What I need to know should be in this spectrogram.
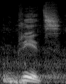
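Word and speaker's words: bridge: ডি এর পরে জি হয়েছে এর জন্য ডির উচ্চারণটা হয় নাই এরপরে ব্রিজ ব্রেড আমরা দেখি ব্রিডের মধ্যে দেখি বি আর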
